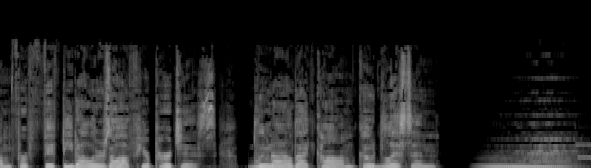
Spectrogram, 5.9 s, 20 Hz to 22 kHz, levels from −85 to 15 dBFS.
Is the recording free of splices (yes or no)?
no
